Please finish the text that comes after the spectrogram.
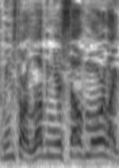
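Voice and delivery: ordinary talk, nothing marked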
